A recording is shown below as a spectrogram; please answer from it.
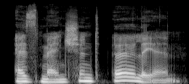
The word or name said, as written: as mentioned earlier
